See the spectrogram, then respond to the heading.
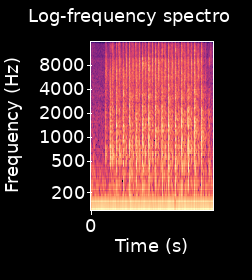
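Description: A clean, fully functional steel hydraulic roller lifter is shaken by hand, and its internal mechanism moves freely, giving a rapid series of light, sharp clicks. A steady low hum runs underneath. The free rattle shows the lifter is working properly, unlike a stuck one.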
